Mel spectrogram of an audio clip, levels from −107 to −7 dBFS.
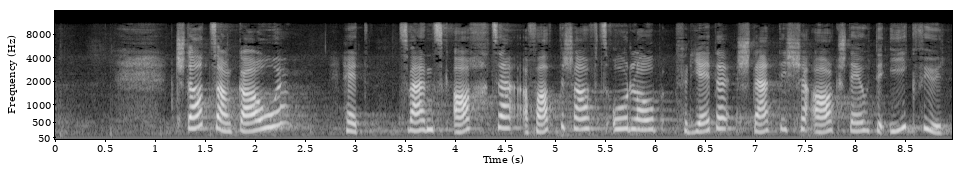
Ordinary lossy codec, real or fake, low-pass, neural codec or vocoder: none; real; 10.8 kHz; none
